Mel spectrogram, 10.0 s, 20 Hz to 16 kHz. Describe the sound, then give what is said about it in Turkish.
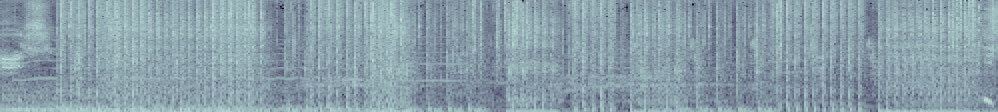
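Sustained automatic gunfire rattles loudly throughout, rapid bursts of shots in a dense rhythm with brief pauses between volleys, and no voices can be made out; soldiers open fire on emu birds on farmland on 2 November. “Ateş!”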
